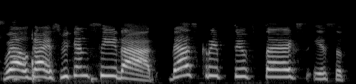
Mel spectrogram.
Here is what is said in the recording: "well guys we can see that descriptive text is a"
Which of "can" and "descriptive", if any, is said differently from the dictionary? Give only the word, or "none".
none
